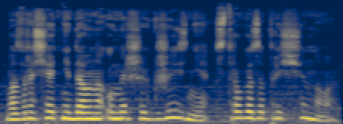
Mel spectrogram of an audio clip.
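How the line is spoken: Barely audible. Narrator (Russian): едва слышно сказал Пит

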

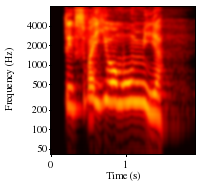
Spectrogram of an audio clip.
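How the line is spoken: Screaming. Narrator (Russian): завопила Юлия

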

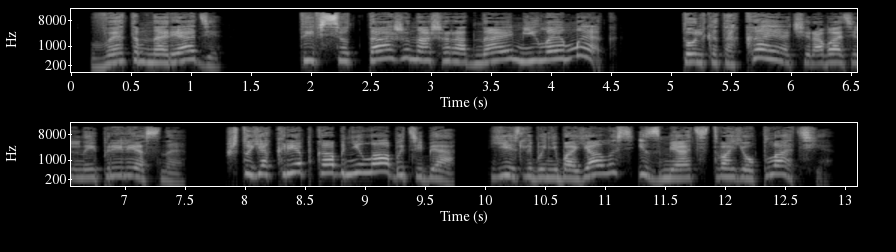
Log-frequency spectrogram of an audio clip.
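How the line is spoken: Admiring exclamation. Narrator (Russian): воскликнула Эмми, с восхищением

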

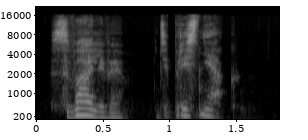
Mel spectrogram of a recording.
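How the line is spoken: Hoarse whisper. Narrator (Russian): шепнула Дав, с трудом узнавая свой севший голос

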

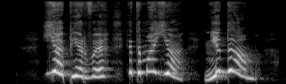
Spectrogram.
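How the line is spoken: Sudden shriek. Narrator (Russian): Вдруг взвизгнула лиса

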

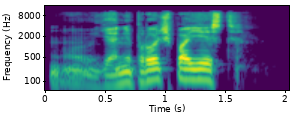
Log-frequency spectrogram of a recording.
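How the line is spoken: Uncertain reply. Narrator (Russian): ответил тот неуверенно

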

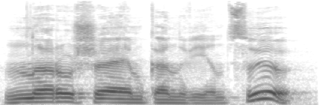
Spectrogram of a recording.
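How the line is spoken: Even-toned question. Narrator (Russian): ровным голосом спросил я

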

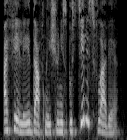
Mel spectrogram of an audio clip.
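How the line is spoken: Irritated question. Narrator (Russian): раздраженно поинтересовался он

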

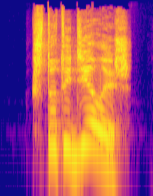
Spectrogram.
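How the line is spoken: Shouting. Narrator (Russian): закричал он

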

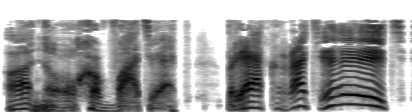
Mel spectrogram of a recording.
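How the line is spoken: Terrifying roar. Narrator (Russian): Страшным голосом взревела чума Дель Торт

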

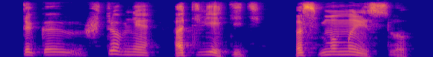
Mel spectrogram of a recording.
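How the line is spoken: Quiet reminder. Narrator (Russian): тихо напомнил секретарь

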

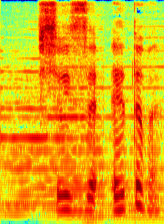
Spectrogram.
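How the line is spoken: Plain. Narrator (Russian): спросил я

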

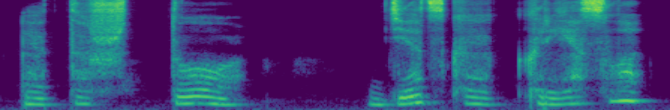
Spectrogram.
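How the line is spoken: Trembling voice. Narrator (Russian): спросил дрожащим голосом Макс

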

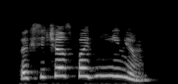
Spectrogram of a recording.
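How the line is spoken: Giggling. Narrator (Russian): хихикнула я

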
